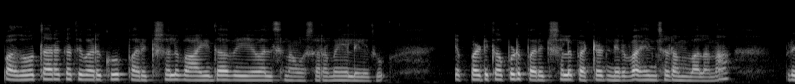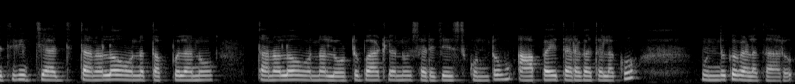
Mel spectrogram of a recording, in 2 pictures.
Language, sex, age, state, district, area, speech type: Telugu, female, 30-45, Andhra Pradesh, Krishna, rural, spontaneous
